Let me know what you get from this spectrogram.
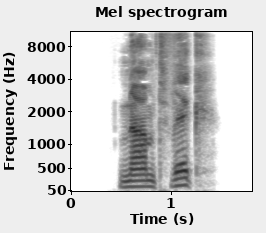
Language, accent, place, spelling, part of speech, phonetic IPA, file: German, Germany, Berlin, nahmt weg, verb, [ˌnaːmt ˈvɛk], De-nahmt weg.ogg
- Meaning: second-person plural preterite of wegnehmen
